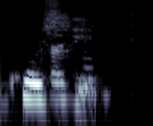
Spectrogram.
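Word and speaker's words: Kersee: Okay, so my question is, who is Jackie Joyner Kearse? I think that's how you pronounce the last name. – Kearse.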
